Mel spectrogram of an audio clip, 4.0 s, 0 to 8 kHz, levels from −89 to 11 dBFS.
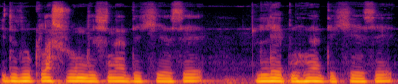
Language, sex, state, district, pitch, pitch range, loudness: Nagamese, male, Nagaland, Dimapur, 115 Hz, 105-115 Hz, -13 LUFS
